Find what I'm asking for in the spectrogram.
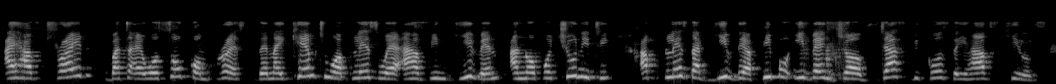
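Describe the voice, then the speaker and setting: A high, sharp-toned woman from Kenya speaking as a diaspora guest. She argues with passion and insists on being heard, pressing on even as the others try to cut in. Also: normal speed, dull audio. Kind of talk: heated panel discussion.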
